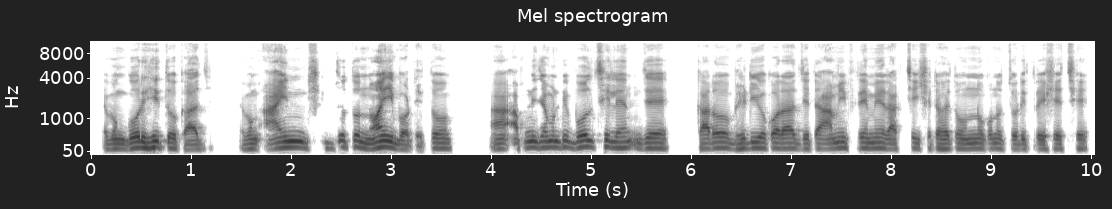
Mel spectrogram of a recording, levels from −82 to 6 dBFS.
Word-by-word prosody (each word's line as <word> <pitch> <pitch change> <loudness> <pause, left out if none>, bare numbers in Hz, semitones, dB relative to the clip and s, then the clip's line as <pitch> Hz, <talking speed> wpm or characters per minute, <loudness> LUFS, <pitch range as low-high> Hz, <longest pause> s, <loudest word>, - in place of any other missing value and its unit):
এবং 105 +1 0
গর্হিত 130 +1 +4 0.2
কাজ 95 0 +1 0.4
এবং 105 +2 -2 0.2
আইন 130 +3 +5 0.2
সিদ্ধ 115 -2 -13
তো 145 - +3
নয়ই 135 +3 +8
বটে। 100 - -3
তো 115 - +1 0.6
আ - - +1 0.2
আপনি 130 - -1
যেমনটি 135 +1 +1
বলছিলেন, 140 -3 +1 0.2
যে 120 0 +3 0.4
কারো 110 +3 +2 0.2
ভিডিও 120 +3 0
করা 115 -1 +3
যেটা 110 +1 -2
আমি 120 +3 0
ফ্রেমে 120 0 -1
রাখছি 105 +3 -5
সেটা - - -6
হয়তো 105 +1 -2
অন্য 110 +1 -1
কোন 110 - -3
চরিত্র 105 0 -6
এসেছে 105 +1 -5
115 Hz, 165 wpm, -23 LUFS, 110-130 Hz, 0.6 s, নয়ই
